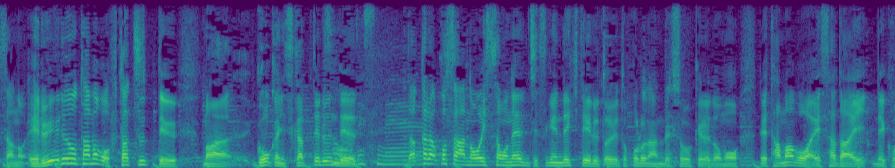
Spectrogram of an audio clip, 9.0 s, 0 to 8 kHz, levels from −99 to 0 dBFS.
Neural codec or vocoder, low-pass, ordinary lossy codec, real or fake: none; none; none; real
